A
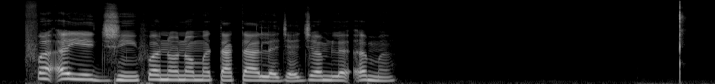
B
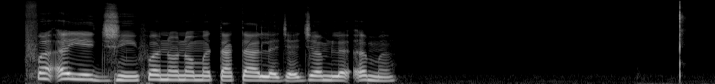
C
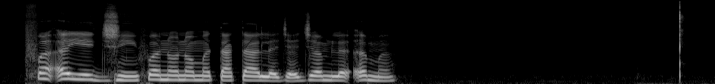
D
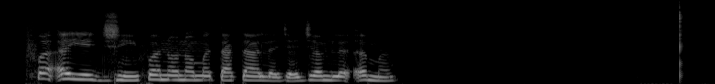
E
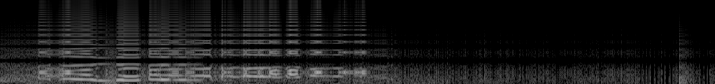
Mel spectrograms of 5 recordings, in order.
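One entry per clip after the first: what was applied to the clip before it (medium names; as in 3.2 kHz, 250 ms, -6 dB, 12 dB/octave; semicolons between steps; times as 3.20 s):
peaking EQ 390 Hz +14.5 dB 1.4 oct; in parallel at +2 dB: compression, threshold -20 dBFS, peak gain reduction 14 dB; on the sum: trim -7.5 dB
treble shelf 11 kHz -3 dB; trim -3.5 dB
flange 0.54 Hz, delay 5.9 ms, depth 7.5 ms, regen -44%; trim -7.5 dB
jump at every zero crossing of -35 dBFS; high-pass sweep 180 Hz -> 1.8 kHz, 1.30–5.12 s; sample-and-hold 39×; trim -3 dB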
